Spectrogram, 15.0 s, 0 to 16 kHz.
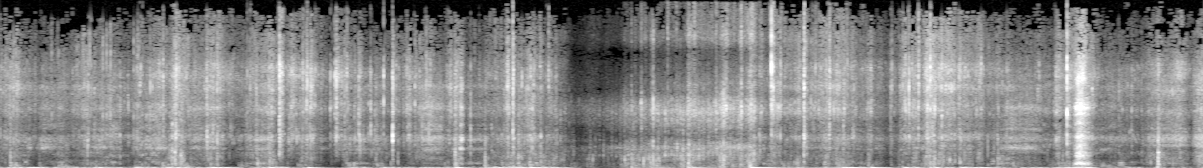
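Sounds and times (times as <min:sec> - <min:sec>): tyres crunching over stones: 0:00.0 - 0:14.9.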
